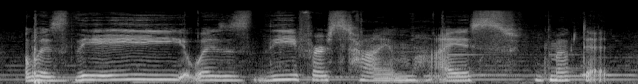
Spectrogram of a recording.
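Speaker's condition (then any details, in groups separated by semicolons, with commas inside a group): Cerebral palsy, severe; present from birth; uses marijuana, eases tension, helps speech; severe stutter, calmer less rushed speech after marijuana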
